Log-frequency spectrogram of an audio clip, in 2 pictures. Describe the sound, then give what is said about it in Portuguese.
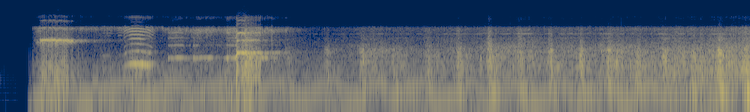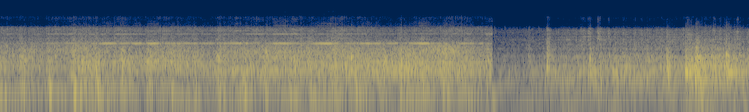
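Short train whistle blasts open, then a steady, loud mechanical rumble of a moving train builds, its wheels clattering in a rapid rhythm with metallic squeals and no talking. These are train and station sounds recorded on magnetic tape by Pierre Schaeffer, cut and spliced in a new order for his piece Estudo dos Caminhos de Ferro. “Para fazer esta peça, Pierre Schaeffer gravou em fita magnética sons de trens e sons obtidos numa estação.”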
